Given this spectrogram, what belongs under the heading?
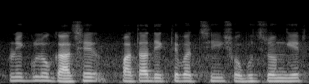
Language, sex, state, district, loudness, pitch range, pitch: Bengali, male, West Bengal, Cooch Behar, -20 LUFS, 150-165 Hz, 155 Hz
